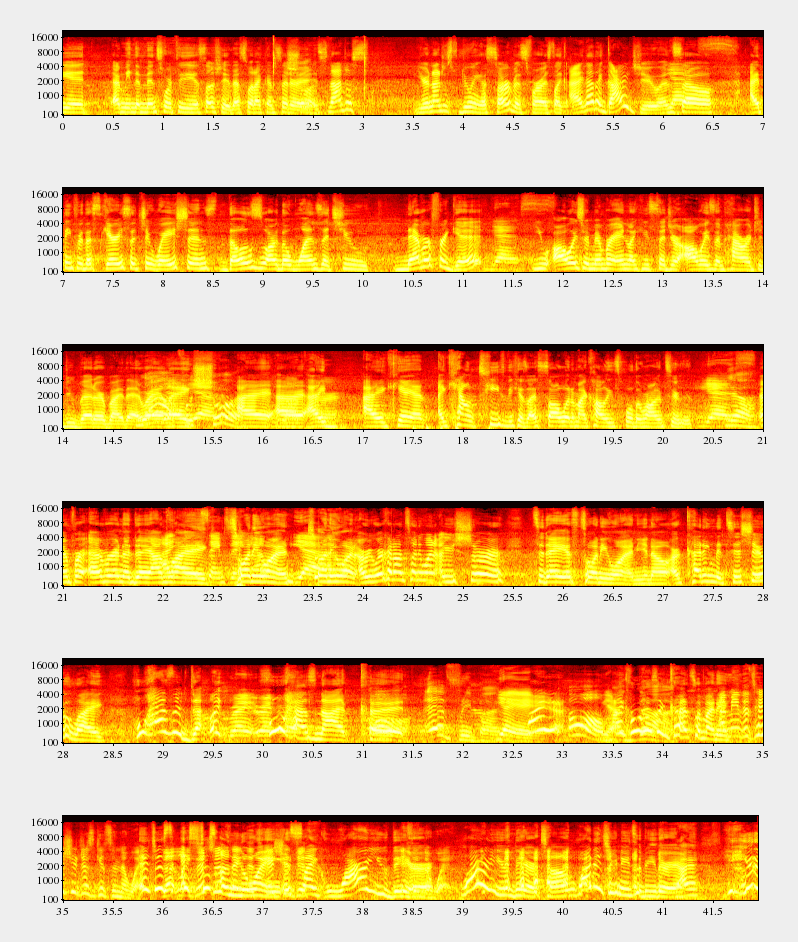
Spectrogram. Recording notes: In this special Halloween episode, taped live at SmileCon 2023 in Orlando.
